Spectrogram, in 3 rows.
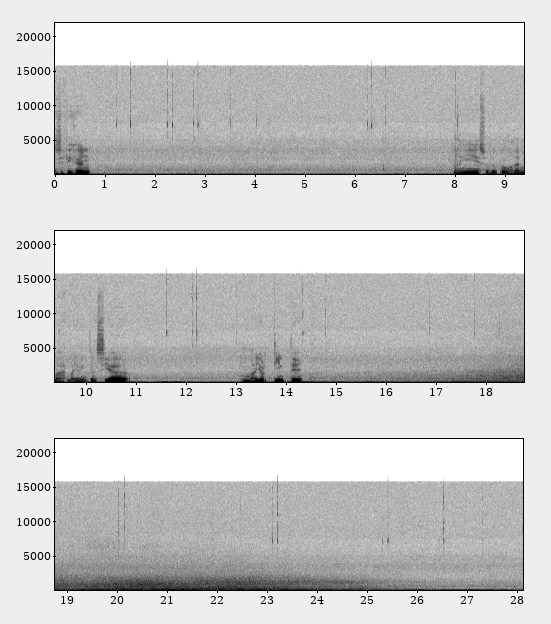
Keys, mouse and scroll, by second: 1.3-1.8 drag, 2.3 click, 2.8 click, 3.8 middle click, 4.9 r, 6.3 click, 6.7-8.3 middle drag, 9.5-11.7 drag, 12.2 click, 14.8-17.3 middle drag, 17.8-18.4 middle drag, 20.0 click, 22.4 shift+d, 23.9 r.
